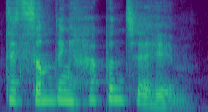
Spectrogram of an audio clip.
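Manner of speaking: quick anxious question; anxious Belle. A narrator's reading. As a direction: rush it out in worry. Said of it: "she said to the horse".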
